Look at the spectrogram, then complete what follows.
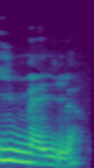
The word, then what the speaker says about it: email: with the French pronunciation, email. Email.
